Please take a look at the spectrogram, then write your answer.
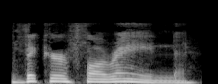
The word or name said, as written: vicar forane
